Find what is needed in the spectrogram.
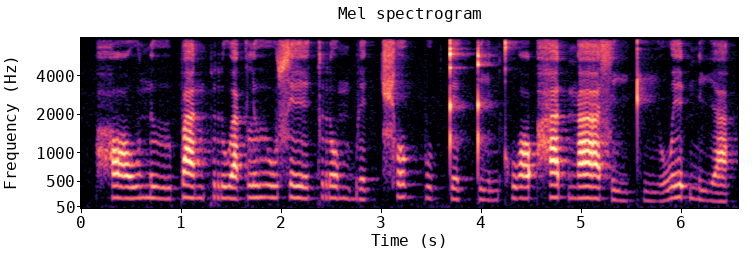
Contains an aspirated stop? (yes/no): yes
